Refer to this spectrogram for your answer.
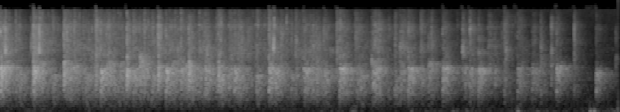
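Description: Sustained applause from a church audience giving God a big hand, a dense crackle of many hands clapping together at a steady, fairly loud level for several seconds before tapering slightly at the end, with no voices.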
